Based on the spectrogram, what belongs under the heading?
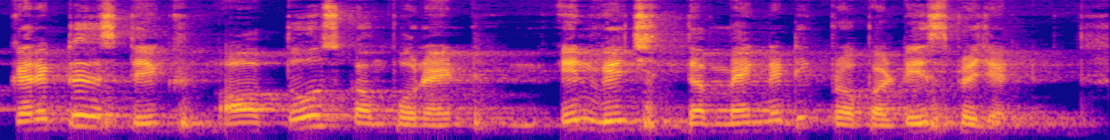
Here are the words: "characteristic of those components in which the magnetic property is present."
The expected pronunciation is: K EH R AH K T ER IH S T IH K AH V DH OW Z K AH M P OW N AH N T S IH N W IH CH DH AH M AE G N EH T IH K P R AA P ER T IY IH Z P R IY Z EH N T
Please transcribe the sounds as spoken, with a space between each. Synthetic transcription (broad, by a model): K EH R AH K T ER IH S T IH K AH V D OW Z K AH M P OW N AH N T IH N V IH CH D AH M AE G N EH T IH K P R AA P ER T IY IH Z P R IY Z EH N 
